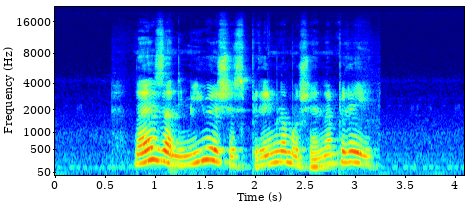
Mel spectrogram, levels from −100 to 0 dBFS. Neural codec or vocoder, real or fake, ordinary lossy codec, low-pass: none; real; none; 19.8 kHz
